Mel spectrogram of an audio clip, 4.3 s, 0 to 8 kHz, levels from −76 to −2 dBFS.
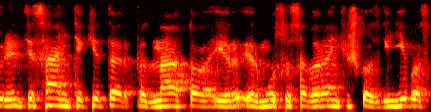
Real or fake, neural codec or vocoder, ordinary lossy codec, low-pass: real; none; Opus, 16 kbps; 7.2 kHz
